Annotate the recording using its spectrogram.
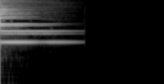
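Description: Notification-bell chime sound effect from a subscribe animation, ringing and fading away before cutting off about a second and a quarter in.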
